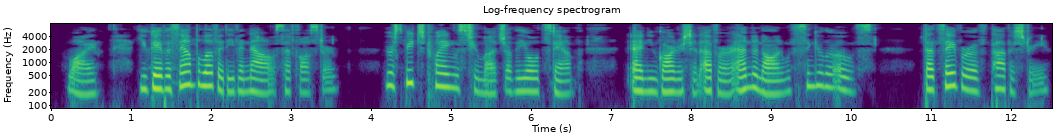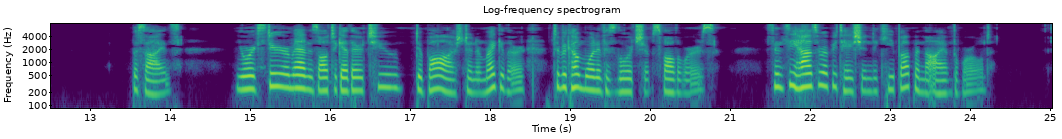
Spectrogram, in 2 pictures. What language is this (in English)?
English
